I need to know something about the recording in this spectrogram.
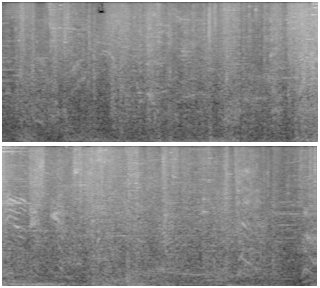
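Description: Weapons clash and strike again and again.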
